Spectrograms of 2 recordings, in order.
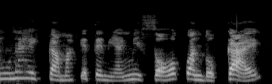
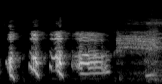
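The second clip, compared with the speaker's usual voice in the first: a high burst of laughter after her words; real high laugh; 13 semitones higher than usual. Real, not acted. Woman laughing at her old stubborn self, high real laugh.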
